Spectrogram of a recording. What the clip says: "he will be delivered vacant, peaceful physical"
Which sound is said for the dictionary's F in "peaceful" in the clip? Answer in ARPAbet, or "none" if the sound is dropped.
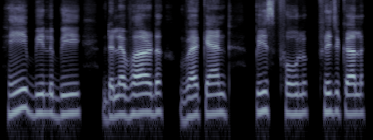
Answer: P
